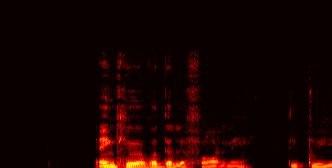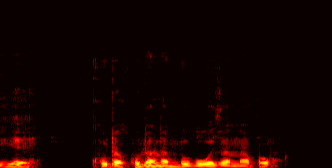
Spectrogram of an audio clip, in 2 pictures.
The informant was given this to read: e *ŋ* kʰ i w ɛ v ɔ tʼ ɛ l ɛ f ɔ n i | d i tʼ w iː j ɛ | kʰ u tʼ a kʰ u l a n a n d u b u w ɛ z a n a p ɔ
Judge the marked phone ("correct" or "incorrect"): correct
